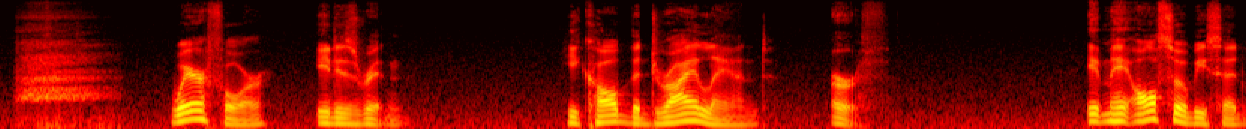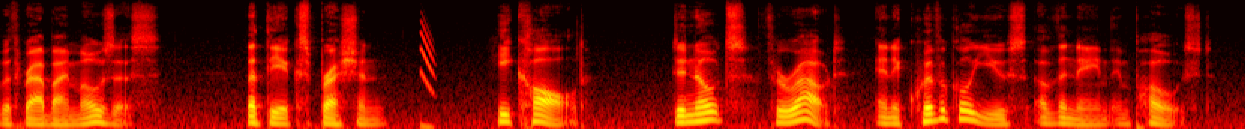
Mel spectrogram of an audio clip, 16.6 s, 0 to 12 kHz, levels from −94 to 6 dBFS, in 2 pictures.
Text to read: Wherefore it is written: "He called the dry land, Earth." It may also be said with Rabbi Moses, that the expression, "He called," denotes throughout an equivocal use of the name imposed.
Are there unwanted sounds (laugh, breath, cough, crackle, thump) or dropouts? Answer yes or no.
yes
